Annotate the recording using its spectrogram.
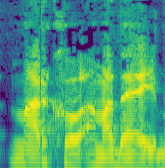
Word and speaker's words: Marco Amadei: The correct pronunciation is Marco Amadei, but yeah, of course, can be a little bit tricky to pronounce for non-Italian, so don't worry.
